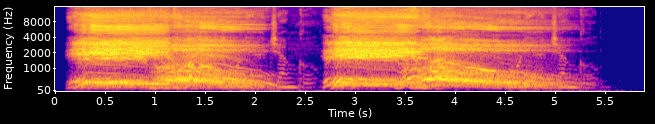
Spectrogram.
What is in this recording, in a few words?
pirate group heave ho; applehillstudios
